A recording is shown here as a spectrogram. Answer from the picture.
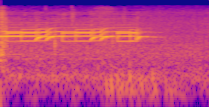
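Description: Level crossing audible warning alarm sounding a rapid, repeating high warble. It cuts off about one and a half seconds in as the barriers come fully down across the road.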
